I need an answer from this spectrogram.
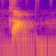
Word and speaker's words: quand: Otro ejemplo muy parecido sería quand, con una D, lo mismo. No me pronuncien esas consonantes, ¿sí? Quand, no es quand. Quand.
